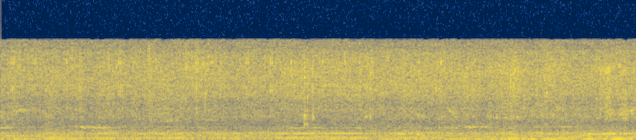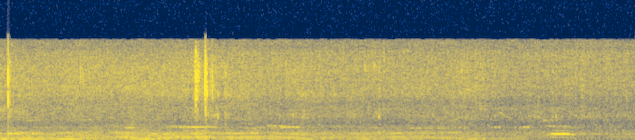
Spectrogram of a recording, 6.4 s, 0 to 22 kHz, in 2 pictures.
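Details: Several hornets, observed on 30 June 2020, produce a steady low buzzing drone with shifting pitch, interrupted by a few sharp clicks and a brief higher tone near the end.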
